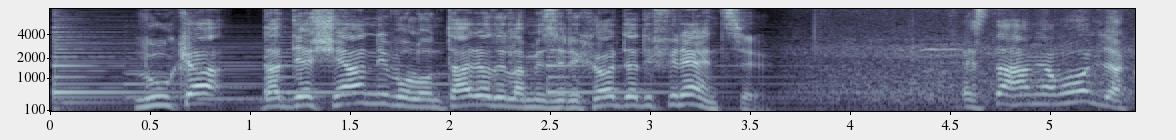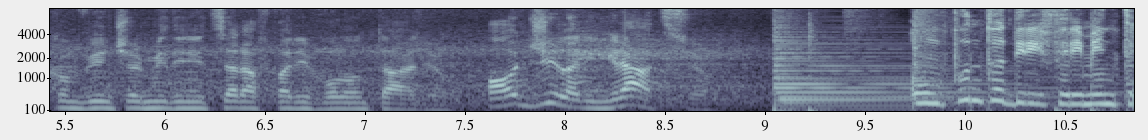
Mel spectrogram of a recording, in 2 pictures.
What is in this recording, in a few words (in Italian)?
campagna spot radiofonico; firenze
